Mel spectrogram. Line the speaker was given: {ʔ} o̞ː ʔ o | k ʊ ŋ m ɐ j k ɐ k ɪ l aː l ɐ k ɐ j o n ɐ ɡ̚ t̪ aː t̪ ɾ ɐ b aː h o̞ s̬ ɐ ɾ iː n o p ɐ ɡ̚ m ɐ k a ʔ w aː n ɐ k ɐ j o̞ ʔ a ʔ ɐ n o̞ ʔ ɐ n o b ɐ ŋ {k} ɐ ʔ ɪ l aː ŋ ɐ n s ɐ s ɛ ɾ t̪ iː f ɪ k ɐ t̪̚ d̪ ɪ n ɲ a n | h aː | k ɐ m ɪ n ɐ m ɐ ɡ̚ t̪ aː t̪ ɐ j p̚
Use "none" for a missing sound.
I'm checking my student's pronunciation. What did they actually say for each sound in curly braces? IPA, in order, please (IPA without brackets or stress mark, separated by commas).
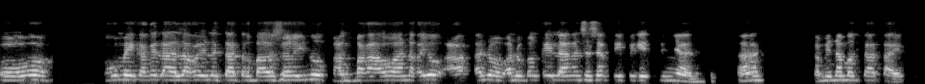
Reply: ʔ, k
